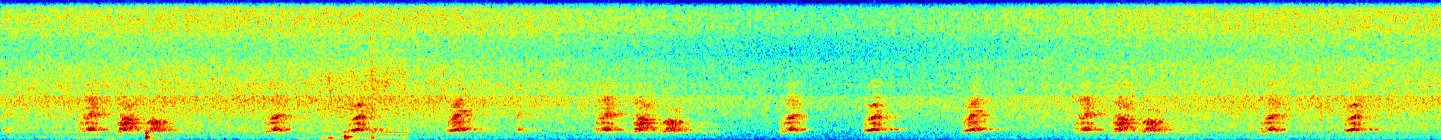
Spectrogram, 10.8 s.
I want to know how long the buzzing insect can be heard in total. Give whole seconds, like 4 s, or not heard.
3 s.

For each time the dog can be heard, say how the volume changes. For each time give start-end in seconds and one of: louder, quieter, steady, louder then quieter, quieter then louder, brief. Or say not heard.
0.0-10.4 steady.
